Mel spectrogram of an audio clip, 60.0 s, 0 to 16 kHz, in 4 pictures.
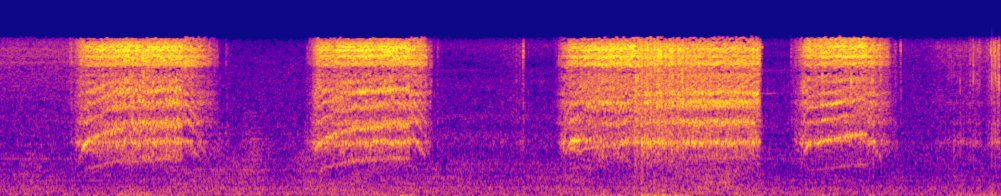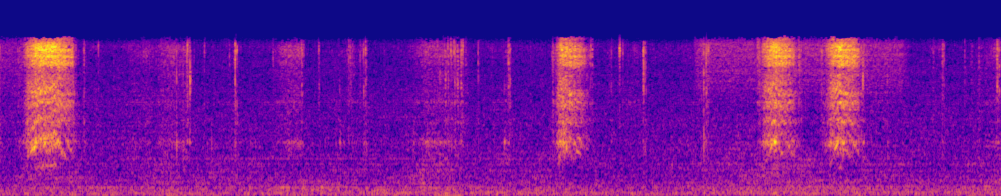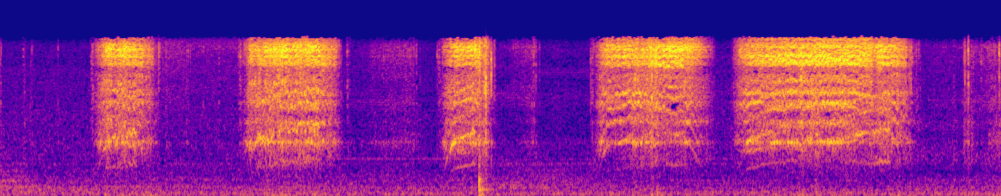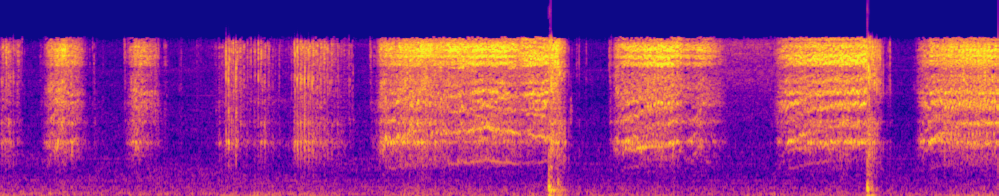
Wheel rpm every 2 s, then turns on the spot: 50, 60, 90, 30, 100, 130, 70, 30, 20, 10, 10, 10, 10, 30, 0, 20, 40, 60, 30, 60, 80, 120, 20, 20, 10, 90, 130, 70, 80, 90.
6-8 14-18 34-38 46-50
